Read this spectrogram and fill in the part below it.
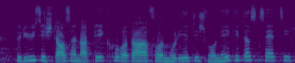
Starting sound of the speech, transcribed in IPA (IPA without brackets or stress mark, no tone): f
